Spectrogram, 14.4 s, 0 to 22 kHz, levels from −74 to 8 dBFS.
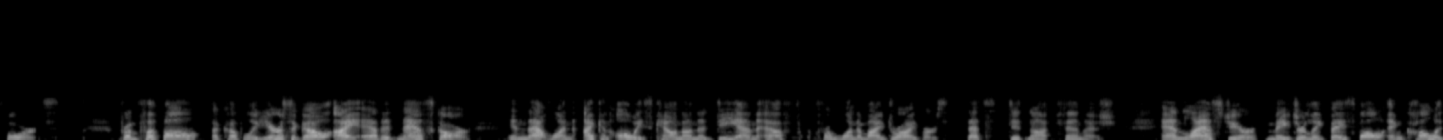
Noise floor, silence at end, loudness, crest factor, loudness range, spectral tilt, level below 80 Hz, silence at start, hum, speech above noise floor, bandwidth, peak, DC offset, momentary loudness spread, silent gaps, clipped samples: -62 dBFS; 0 s; -30 LUFS; 20 dB; 5 LU; -4 dB/octave; -78 dBFS; 0.05 s; none; 32 dB; 7 kHz; -10 dBFS; under 0.1%; 12 LU; 9.57-9.66 s; under 0.1%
